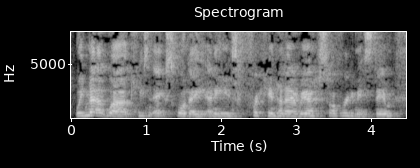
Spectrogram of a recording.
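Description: A woman's voice: fairly high pitch, steady tone, a little fast, breathy edge. A middle-aged woman chatting casually and confidingly, rambling as she vlogs into a phone at arm's length. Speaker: vlogger. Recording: noisy handheld phone recording, ambient sound.

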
